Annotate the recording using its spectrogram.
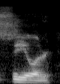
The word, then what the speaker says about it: Sieler: S-I-E-L-E-R, Seiler. Yeah. I think they're pronouncing it Seiler.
